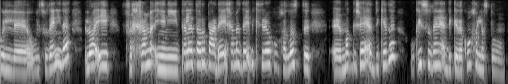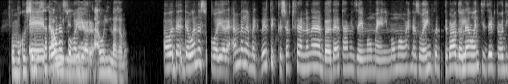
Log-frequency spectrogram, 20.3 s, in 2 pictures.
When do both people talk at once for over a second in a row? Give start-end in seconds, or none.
10.7-12.1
